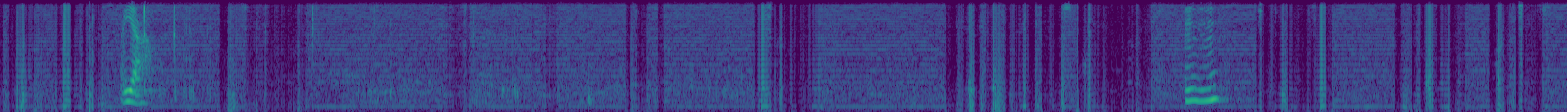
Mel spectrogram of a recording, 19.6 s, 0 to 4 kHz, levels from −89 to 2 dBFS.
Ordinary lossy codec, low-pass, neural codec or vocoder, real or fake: Opus, 24 kbps; 3.6 kHz; none; real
